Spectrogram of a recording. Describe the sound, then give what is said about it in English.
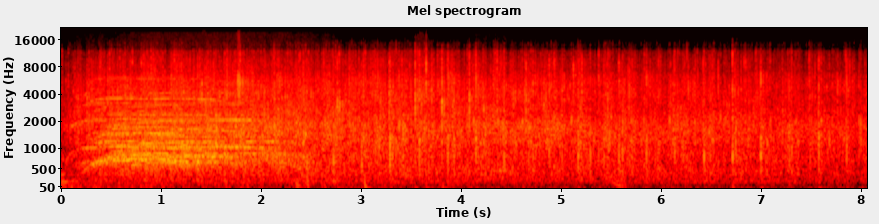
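Loud, sustained applause from a large audience in Dallas welcoming Joonas Suotamo to the stage, with a few cheers and whoops near the start before the clapping settles into a steady wash. “So let's hear it. Let's properly welcome to the stage the one, the only Mr.”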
